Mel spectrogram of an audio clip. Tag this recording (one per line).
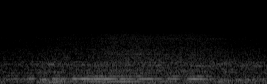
recording
squeaks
